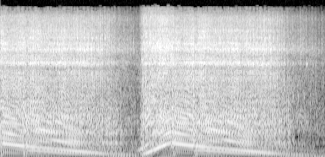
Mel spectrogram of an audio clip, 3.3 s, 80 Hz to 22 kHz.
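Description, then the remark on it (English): A loud, rumbling big block 454 V8 engine with gas-ported piston rings, flat-tap camshaft and high-rise intake manifold, making almost 400 horsepower, revs up and down, its pitch sliding through a couple of throttle blips before settling into a deep, throaty idle. No one speaks. “rolled up, revving the dueled-out big block 454 with gas-ported piston rings, flat-tap camshaft, high-rise intake manifold, etc., etc.”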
